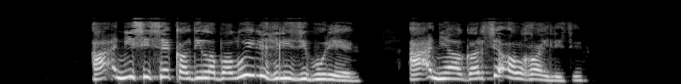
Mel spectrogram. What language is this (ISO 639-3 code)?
dar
